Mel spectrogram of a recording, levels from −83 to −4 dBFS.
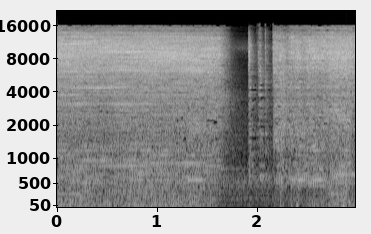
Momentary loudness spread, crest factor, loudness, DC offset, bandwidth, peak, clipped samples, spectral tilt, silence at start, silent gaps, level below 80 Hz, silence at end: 9 LU; 14 dB; -10 LUFS; under 0.1%; 17 kHz; 0 dBFS; under 0.1%; 2 dB/octave; 0 s; none; -48 dBFS; 0 s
